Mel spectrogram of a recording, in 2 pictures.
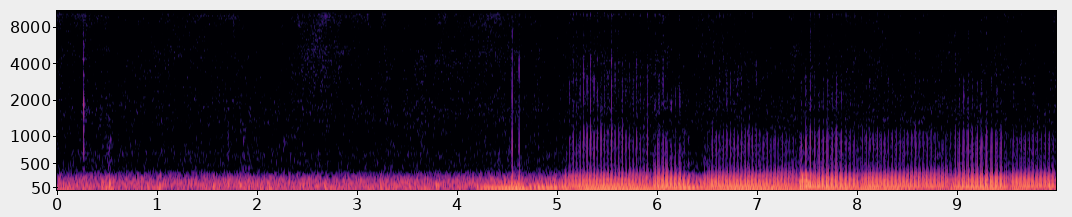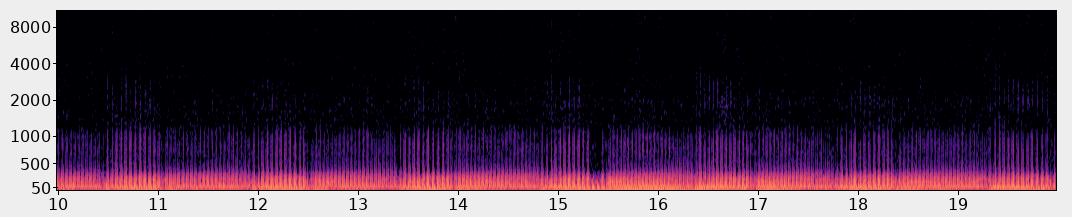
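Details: Female kitten purring while being massaged and licking her owner's arm; a quieter opening gives way after about four seconds to a steady, deep, rumbling purr in close, continuous pulses.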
